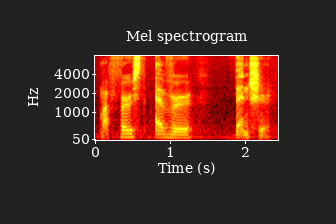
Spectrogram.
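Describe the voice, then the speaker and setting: A twenty-something man from Ontario, Canada, with a Toronto accent speaks as a podcast guest in casual interview talk, his voice somewhat low, slow, and fairly bright in tone. Emphatic and motivational, he repeats words to drive his points home and keeps calling the host bro.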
